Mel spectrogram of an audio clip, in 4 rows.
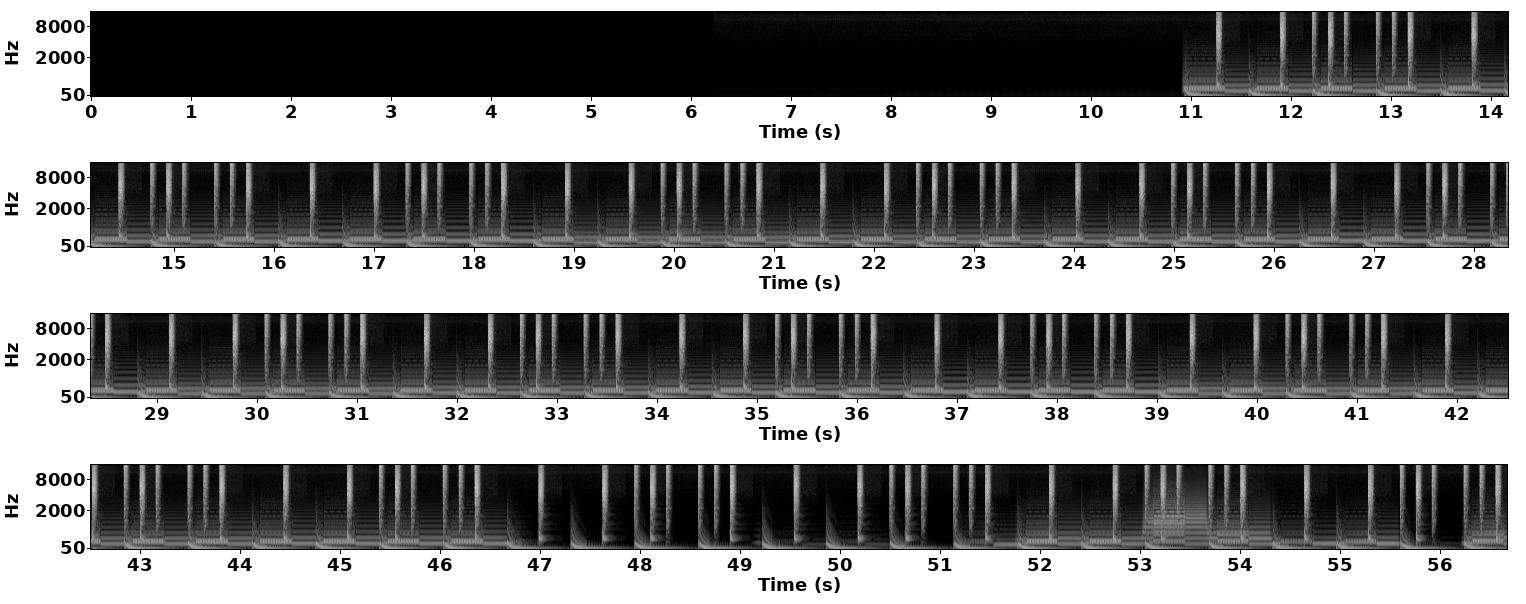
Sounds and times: Music: 0:10.9 - 0:56.6.

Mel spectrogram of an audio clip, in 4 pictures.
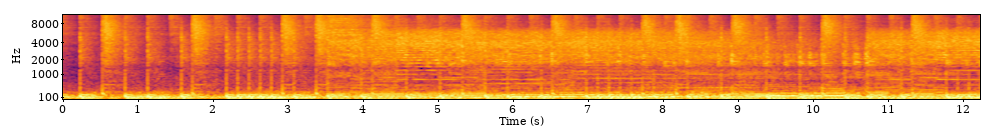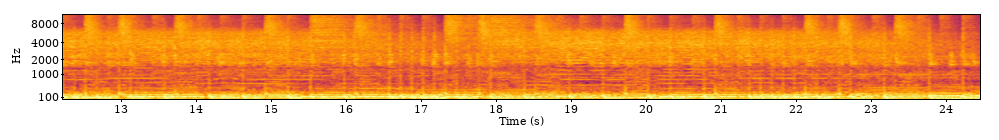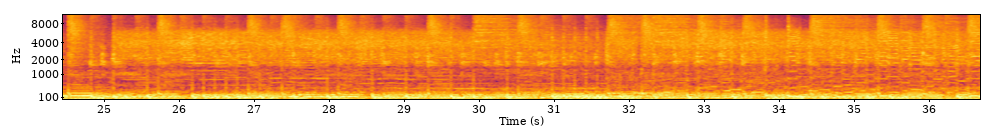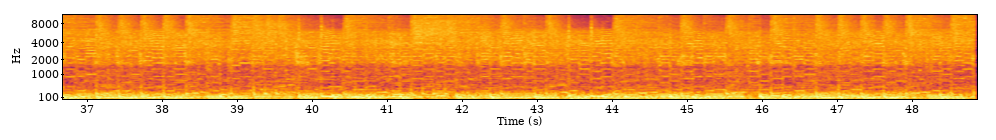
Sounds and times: Grunge: 0:00.0 - 0:48.8.

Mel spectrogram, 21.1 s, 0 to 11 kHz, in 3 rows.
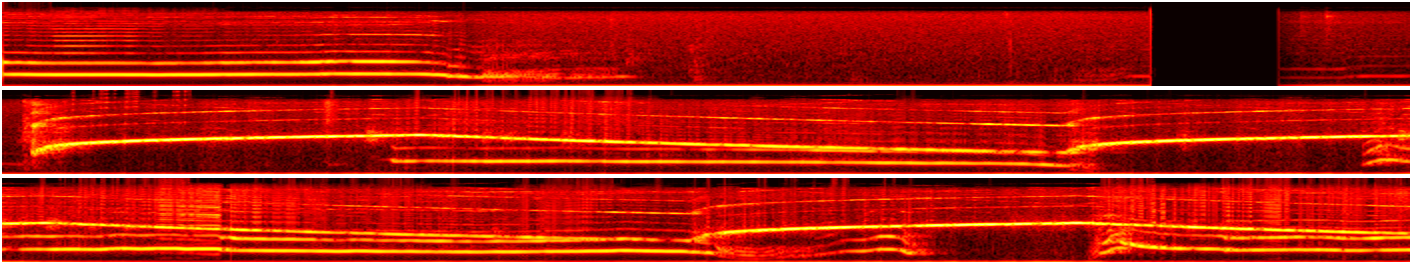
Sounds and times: Police car (siren): 0:07.2 - 0:15.1, 0:16.0 - 0:21.1.

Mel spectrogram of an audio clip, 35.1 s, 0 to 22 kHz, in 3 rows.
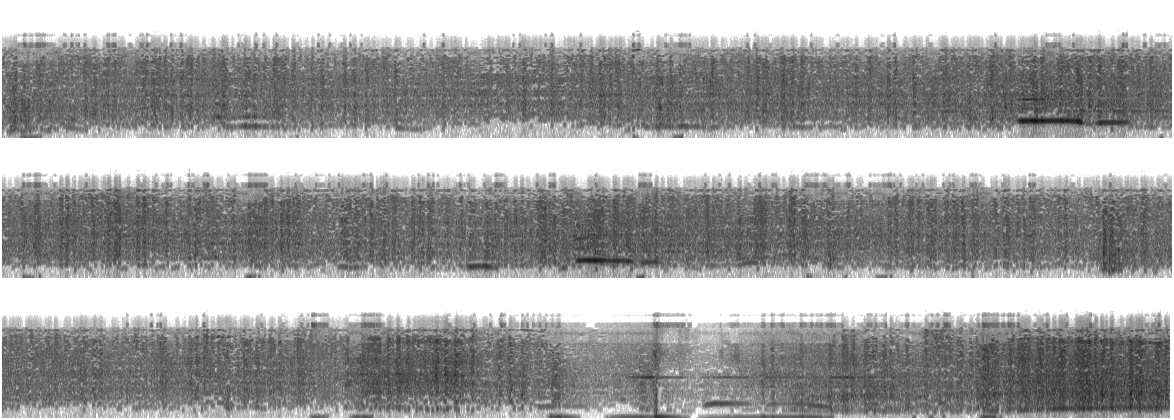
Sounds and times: Vehicle: 0:00.0 - 0:35.0.

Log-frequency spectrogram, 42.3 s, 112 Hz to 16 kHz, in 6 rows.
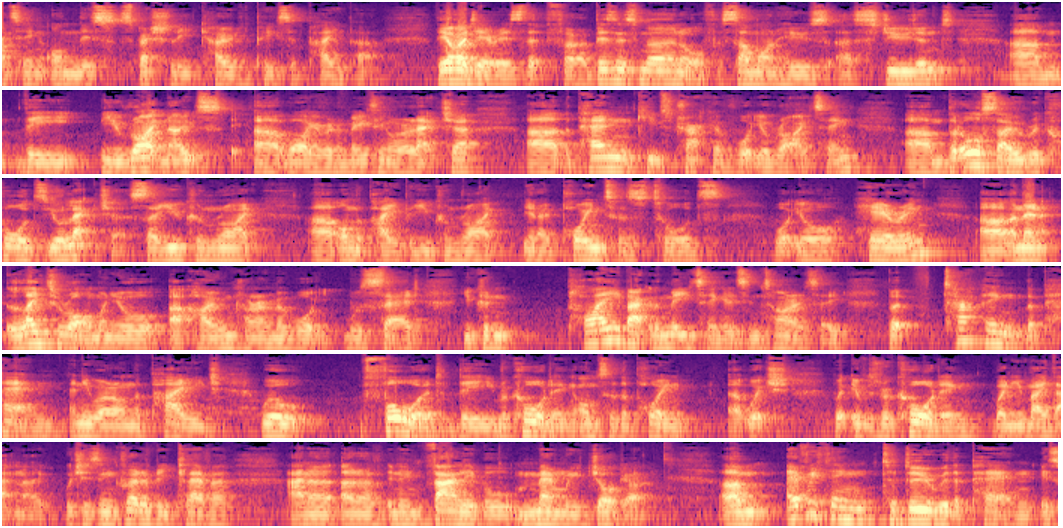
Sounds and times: Speech: 0:00.0 - 0:42.3.

